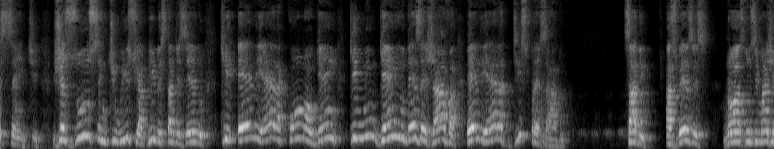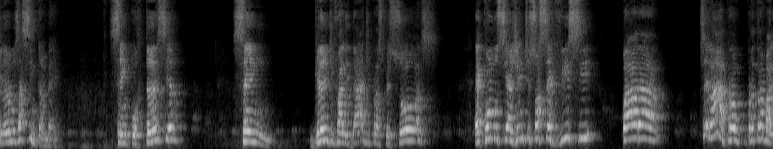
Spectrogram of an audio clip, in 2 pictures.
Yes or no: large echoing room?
yes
